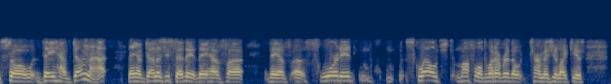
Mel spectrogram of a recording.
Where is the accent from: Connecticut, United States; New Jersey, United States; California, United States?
California, United States; Southern; also born or lived in Bronx, New York; I'm from Southern California, but we were living in the Bronx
